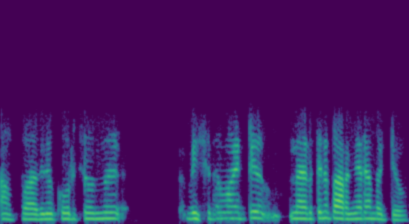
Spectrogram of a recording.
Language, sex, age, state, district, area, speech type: Malayalam, female, 18-30, Kerala, Kannur, rural, conversation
